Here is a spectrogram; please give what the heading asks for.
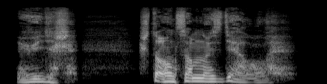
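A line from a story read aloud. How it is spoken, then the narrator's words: Hoarse. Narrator (Russian): хрипло сказал Джан Минлай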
